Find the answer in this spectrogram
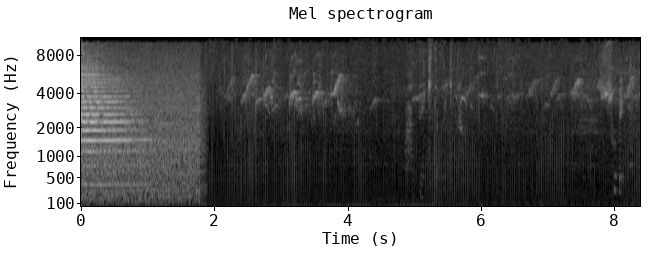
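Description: A Shinkansen bullet train's horn sounding one long steady note that fades and cuts off sharply about two seconds in. After that, birds chirp faintly and repeatedly.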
